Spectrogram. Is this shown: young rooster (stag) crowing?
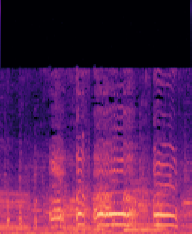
yes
